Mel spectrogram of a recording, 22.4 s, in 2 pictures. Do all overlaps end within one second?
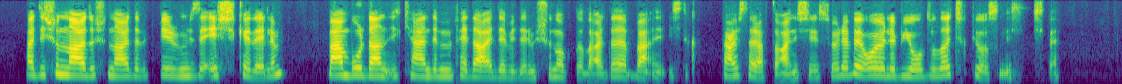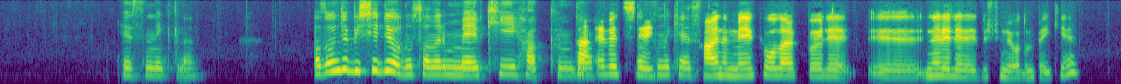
Yes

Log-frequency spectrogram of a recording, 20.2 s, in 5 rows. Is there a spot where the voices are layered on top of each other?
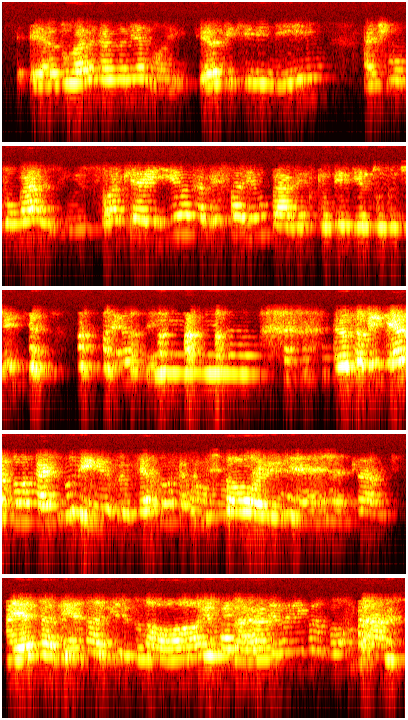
Yes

